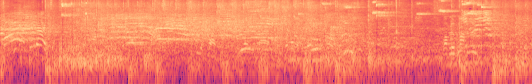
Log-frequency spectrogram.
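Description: A basketball dribbled on a hardwood gym floor during live play, with players' and spectators' voices and shouts in the hall.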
